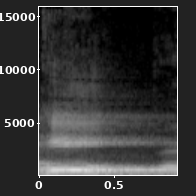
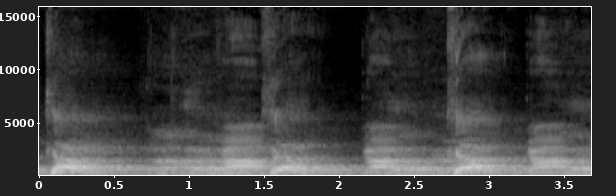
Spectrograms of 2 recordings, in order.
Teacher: itu Q ke depan sedikit itu baru masuk huruf k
